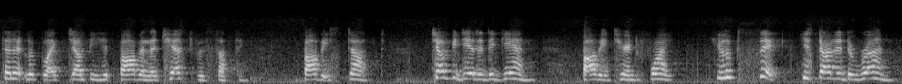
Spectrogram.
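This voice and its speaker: An American woman playing a distraught, lovestruck sixteen-year-old girl in a 1950s TV drama, speaking in short, halting sentences. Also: fairly high pitch, fairly bright tone, lightly acted. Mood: shaken recounting. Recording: faintly noisy vintage TV soundtrack.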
